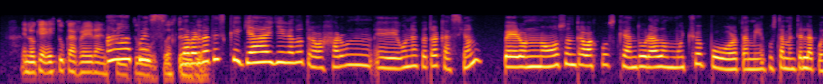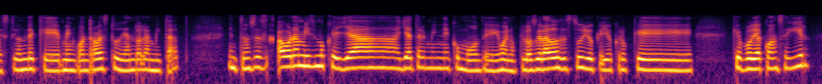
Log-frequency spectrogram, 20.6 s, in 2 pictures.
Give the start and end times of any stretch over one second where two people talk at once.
1.3-2.6

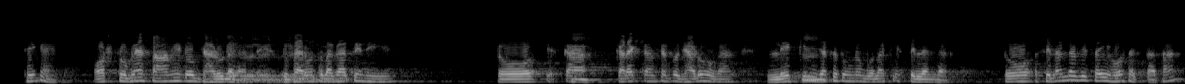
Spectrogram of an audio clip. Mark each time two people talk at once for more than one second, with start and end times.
2.3-3.5

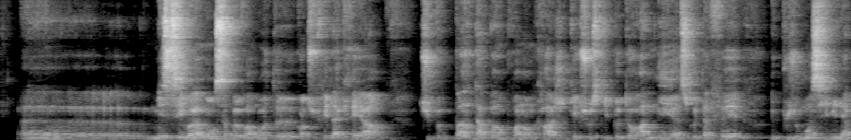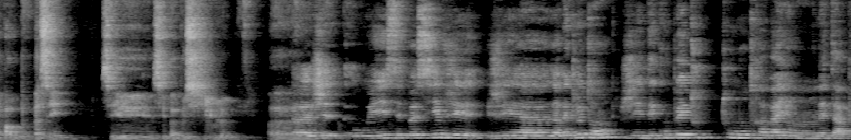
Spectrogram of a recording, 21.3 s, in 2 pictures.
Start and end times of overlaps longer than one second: none

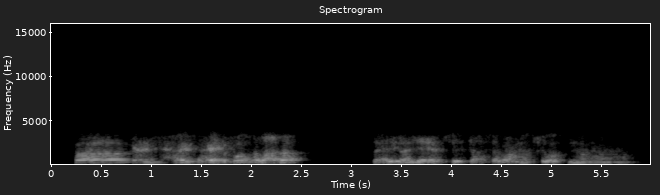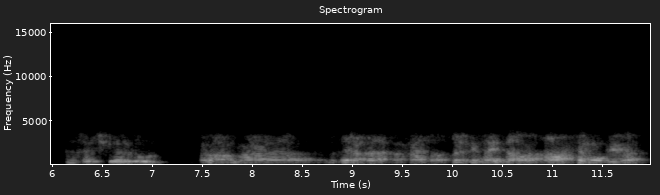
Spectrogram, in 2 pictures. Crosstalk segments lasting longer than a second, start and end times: none

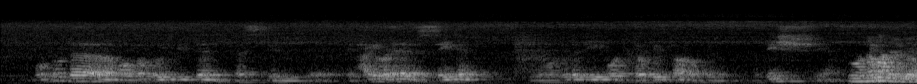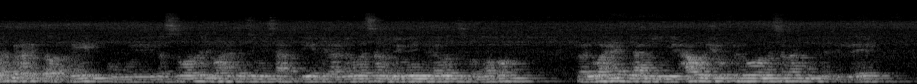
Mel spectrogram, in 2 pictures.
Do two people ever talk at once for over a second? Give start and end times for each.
8.6-10.0

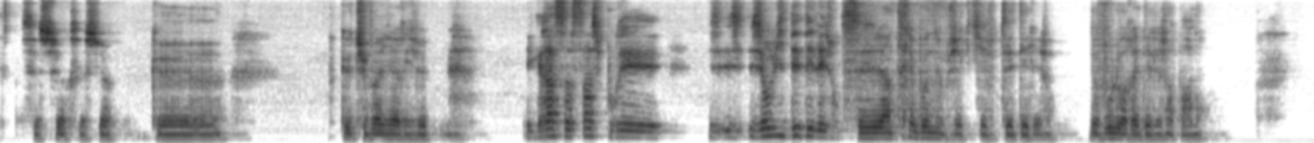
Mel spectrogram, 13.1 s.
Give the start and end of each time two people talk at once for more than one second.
none

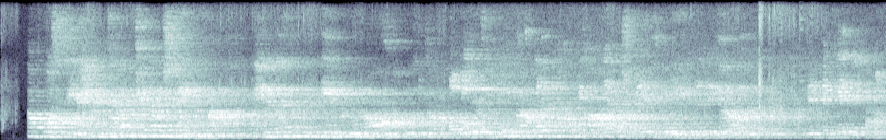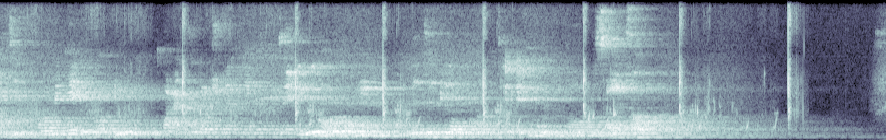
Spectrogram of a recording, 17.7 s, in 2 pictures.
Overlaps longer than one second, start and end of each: 4.5-7.5

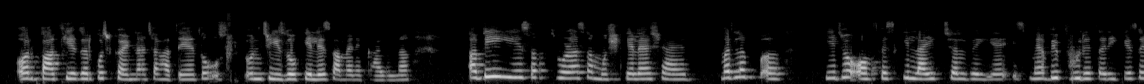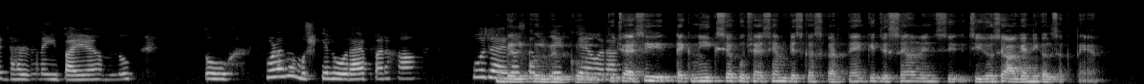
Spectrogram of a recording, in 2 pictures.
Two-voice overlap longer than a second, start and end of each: 16.5-17.8

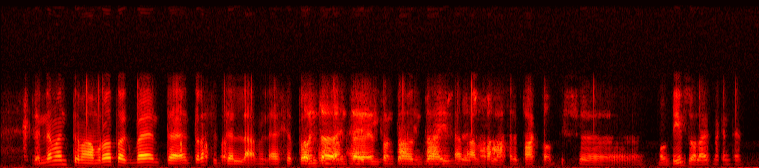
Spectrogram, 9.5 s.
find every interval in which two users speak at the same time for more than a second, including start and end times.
3.8-6.3

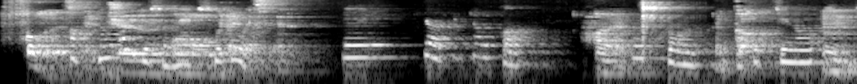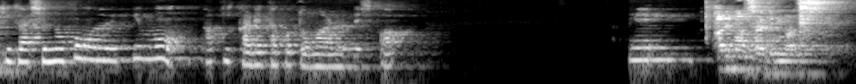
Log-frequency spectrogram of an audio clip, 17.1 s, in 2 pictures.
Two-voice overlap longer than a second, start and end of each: 0.7-2.5

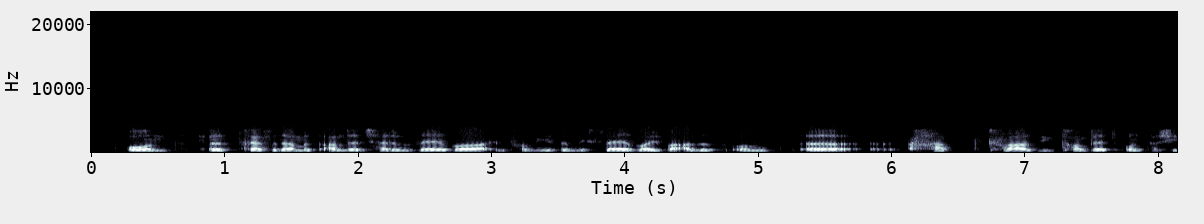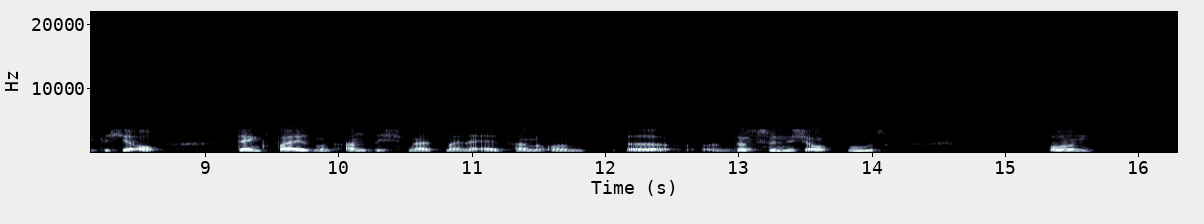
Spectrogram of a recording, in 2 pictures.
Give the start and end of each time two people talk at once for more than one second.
none

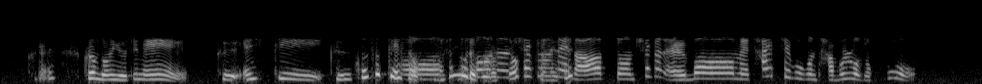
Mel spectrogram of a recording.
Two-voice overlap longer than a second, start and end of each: 4.0-5.7

